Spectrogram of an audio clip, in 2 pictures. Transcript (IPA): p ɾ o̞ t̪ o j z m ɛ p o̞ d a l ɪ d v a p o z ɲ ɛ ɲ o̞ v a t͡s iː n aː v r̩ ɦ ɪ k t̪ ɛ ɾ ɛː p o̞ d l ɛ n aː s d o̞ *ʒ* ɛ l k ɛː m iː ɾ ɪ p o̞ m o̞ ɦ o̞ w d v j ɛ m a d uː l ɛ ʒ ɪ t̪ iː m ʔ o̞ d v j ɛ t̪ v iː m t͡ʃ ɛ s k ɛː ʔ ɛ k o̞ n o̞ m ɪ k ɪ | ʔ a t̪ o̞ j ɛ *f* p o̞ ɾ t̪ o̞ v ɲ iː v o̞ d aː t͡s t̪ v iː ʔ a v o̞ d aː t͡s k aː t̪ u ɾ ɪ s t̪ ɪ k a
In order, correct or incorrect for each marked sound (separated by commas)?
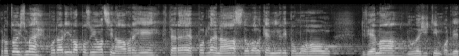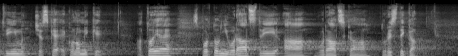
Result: incorrect, incorrect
